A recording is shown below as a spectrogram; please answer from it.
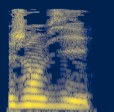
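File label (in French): "janvier", French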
